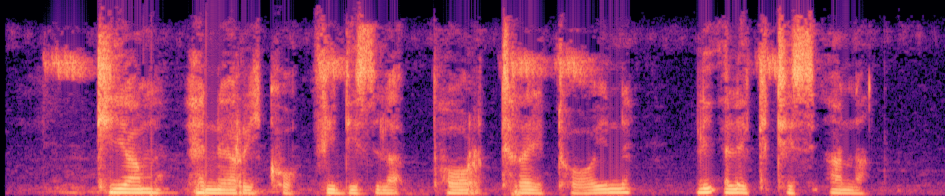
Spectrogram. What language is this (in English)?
Esperanto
